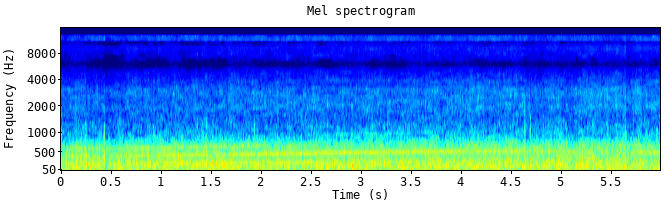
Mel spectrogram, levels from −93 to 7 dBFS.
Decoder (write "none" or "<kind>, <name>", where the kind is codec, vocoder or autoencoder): codec, DAC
